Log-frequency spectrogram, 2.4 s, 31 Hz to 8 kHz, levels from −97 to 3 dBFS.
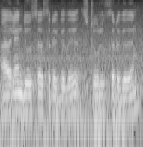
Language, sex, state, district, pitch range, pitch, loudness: Tamil, male, Tamil Nadu, Kanyakumari, 105-115 Hz, 110 Hz, -16 LUFS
